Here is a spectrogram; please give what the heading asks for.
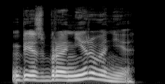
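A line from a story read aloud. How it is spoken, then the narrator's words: Condescending snort. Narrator (Russian): Белов снисходительно фыркнул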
